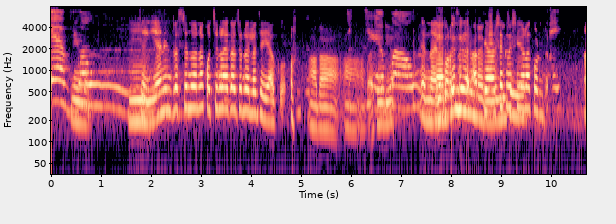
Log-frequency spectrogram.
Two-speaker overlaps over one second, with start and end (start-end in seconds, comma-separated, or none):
7.7-9.6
